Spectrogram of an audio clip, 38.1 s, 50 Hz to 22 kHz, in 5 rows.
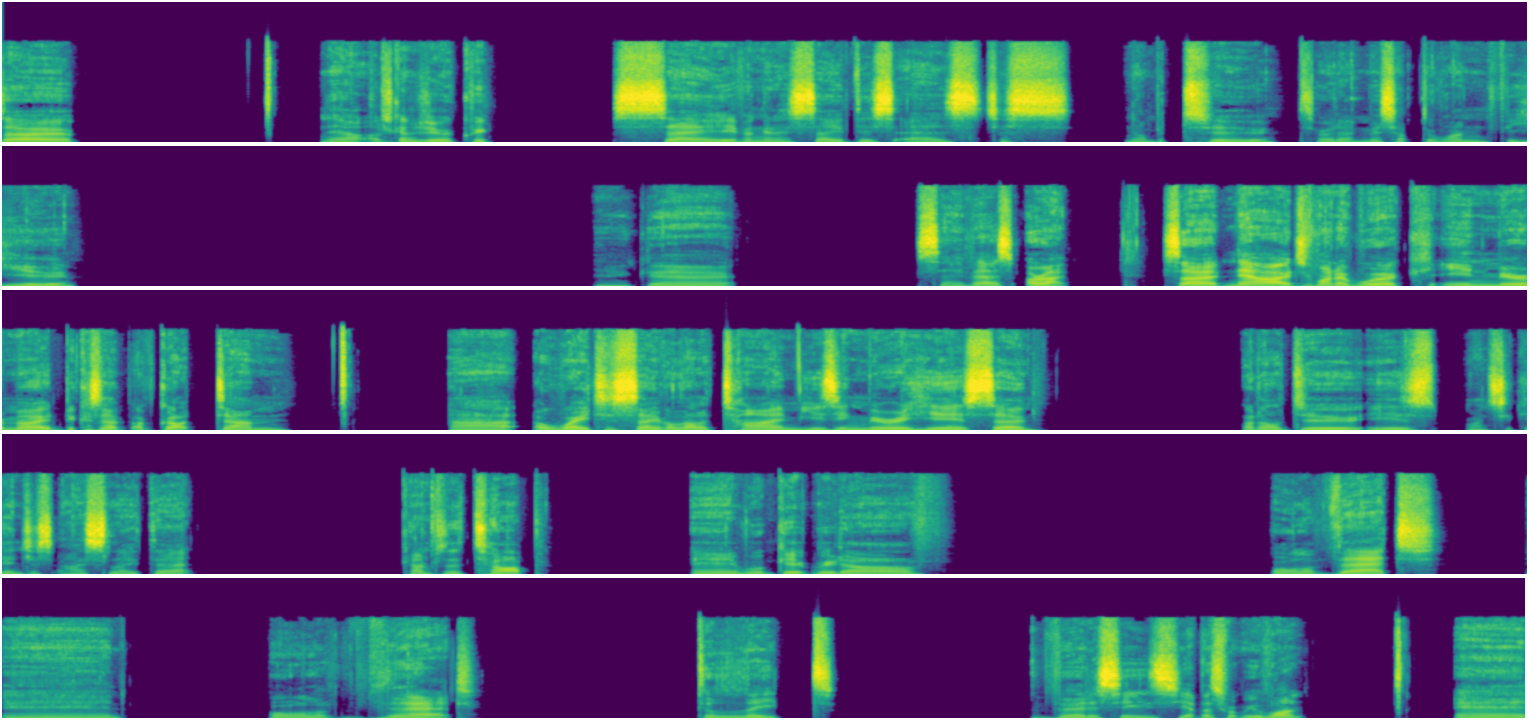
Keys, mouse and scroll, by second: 1.3 shift+middle click, 2.9 ctrl+shift+s, 17.0-19.7 middle drag, 20.4 alt+z, 20.9 middle click, 21.5 middle click, 22.8 /, 23.2-24.6 middle drag, 24.9 shift+middle click, 26.9-29.2 drag, 30.5 shift+click, 33.3 x.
